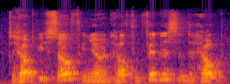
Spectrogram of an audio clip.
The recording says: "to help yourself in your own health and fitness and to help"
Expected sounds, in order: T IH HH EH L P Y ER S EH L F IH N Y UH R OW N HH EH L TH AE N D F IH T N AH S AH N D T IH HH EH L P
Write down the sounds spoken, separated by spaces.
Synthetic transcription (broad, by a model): T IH HH EH L P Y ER S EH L F IH N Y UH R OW N HH EH L TH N F IH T N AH S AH N T IH HH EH L P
